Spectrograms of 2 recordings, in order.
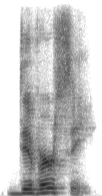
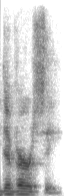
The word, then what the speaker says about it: Diversi: One record type I did not mention, you might want to scribble this down somewhere, is called Atti Diversi. Not spelled like the street in Chicago, D-I-V-E-R-S-I.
